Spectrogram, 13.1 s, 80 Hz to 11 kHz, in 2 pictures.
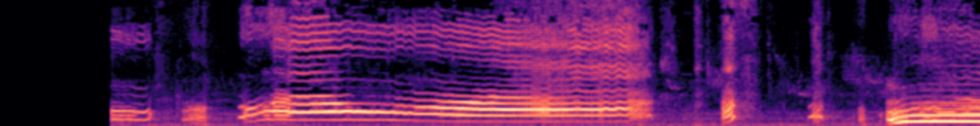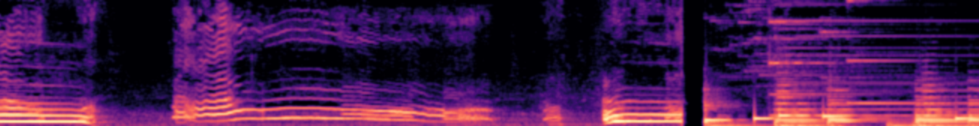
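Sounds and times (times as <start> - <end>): dog howling: 0.8 - 4.4, 5.9 - 11.1
jingling music: 11.2 - 13.0.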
